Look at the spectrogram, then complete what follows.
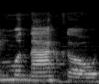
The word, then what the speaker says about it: Monaco: using uh the word instead of saying monaco which is american english they will say monaco it's also common right so some people have this pronunciation especially people from the area right so let's read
